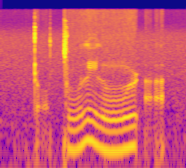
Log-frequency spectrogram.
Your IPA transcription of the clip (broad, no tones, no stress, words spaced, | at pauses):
ʈɔ̰ ǀu lilũːɭʔa̰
